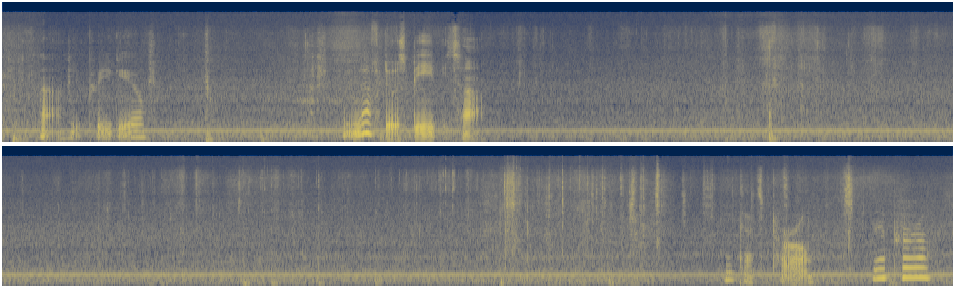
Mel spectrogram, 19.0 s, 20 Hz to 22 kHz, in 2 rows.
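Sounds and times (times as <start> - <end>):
steady low hum: 0.0 - 19.0
puppies rustling and clicking: 10.4 - 18.2.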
